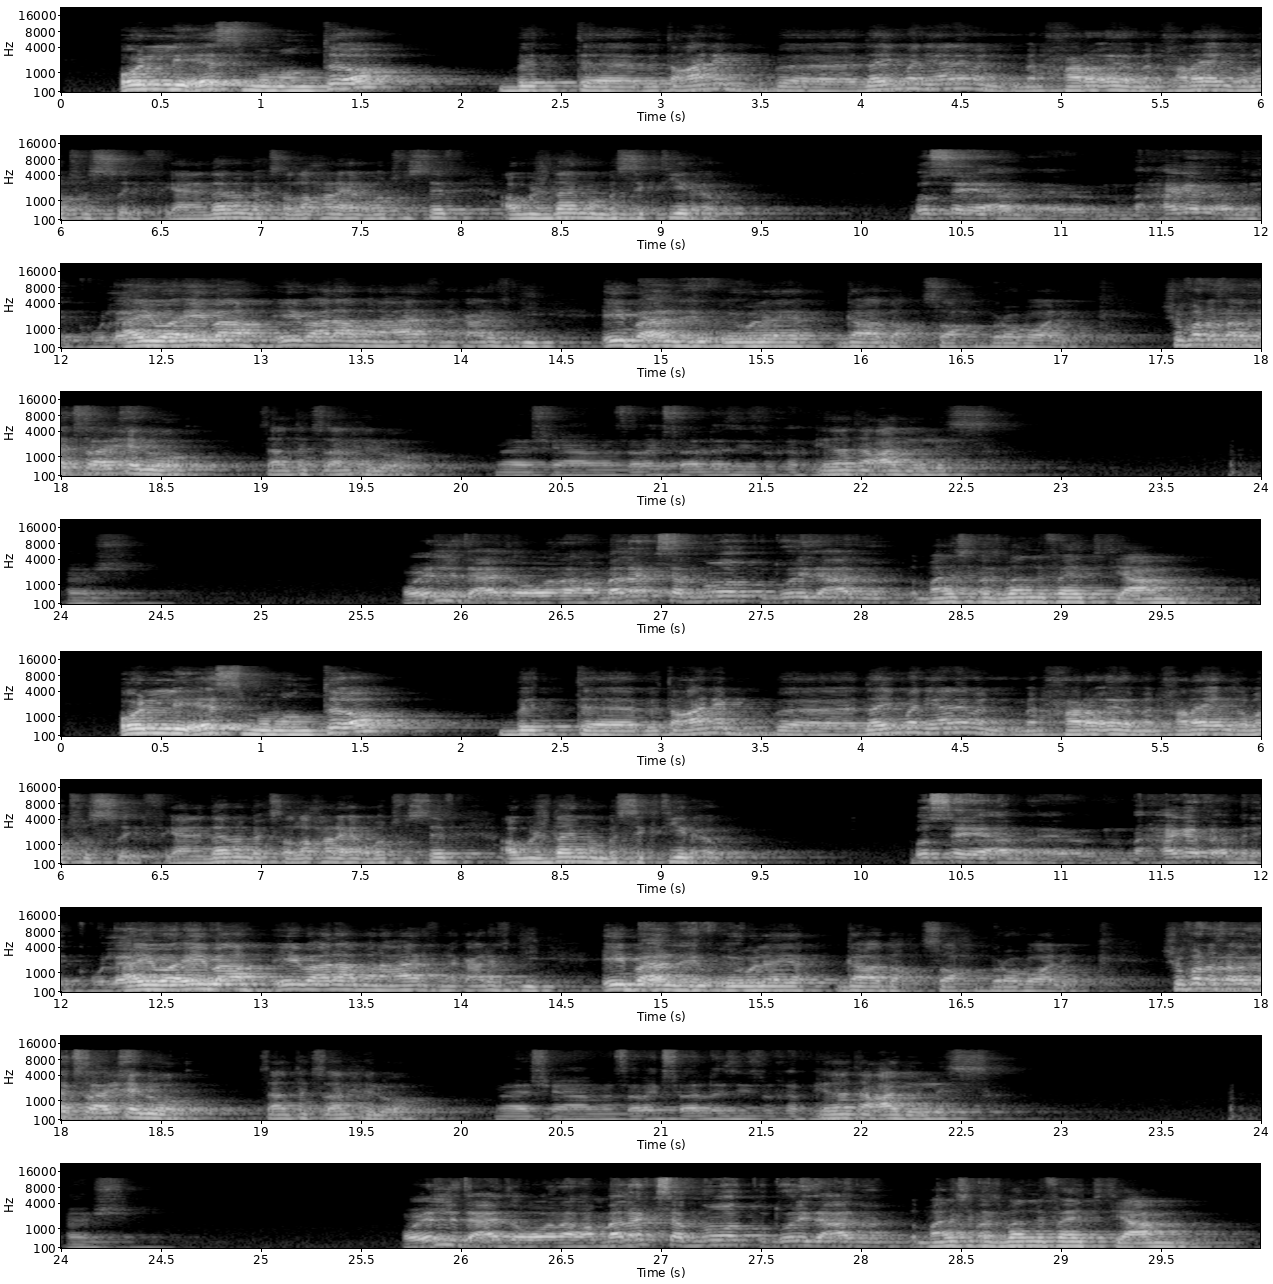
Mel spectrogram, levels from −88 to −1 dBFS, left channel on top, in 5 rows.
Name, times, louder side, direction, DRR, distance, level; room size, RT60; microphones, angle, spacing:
voice 1, 0.3-1.6 2.2-9.3 12.3-14.4 14.7-17.1 17.5-18.6 19.0-19.7 21.8-22.6 28.3-29.7, right 1 dB, 10° right, -1 dB, 1.0 m, -26 dB
voice 2, 10.2-12.9 14.9-15.6 17.6-18.5 20.2-21.9 24.0-24.3 25.7-28.1 28.5-28.7, right 2 dB, 30° right, 6 dB, 1.5 m, -31 dB
23.5 x 8.6 x 2.3 m, 0.97 s
head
